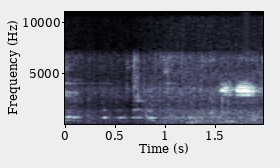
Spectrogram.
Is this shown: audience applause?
no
